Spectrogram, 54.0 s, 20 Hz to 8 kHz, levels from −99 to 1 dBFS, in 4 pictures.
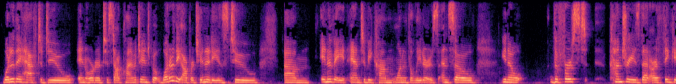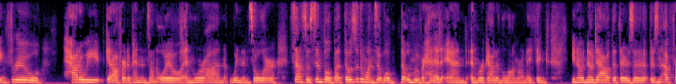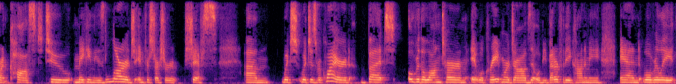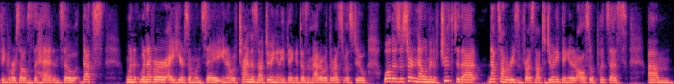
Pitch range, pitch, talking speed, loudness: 205-225 Hz, 215 Hz, 195 wpm, -19 LUFS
